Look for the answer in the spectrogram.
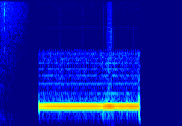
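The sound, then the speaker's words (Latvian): A single steady phone ringing tone as a journalist calls politician Andrejs Elksniņš, who does not answer; one flat electronic beep lasting about a second, clear and fairly loud, with no voices around it. “Tomēr norunātajā laikā viņš uz manu zvanu vairs neatbildēja.”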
